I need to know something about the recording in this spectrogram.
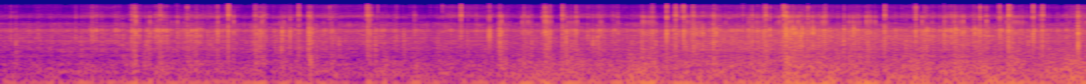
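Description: Wind rushing over the microphone of a bicycle-mounted camera while riding, with steady road noise and frequent small rattling clicks, getting somewhat louder in the second half.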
